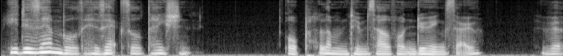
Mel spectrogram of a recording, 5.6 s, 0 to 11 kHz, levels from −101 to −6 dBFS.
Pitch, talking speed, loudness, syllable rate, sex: 170 Hz, 95 wpm, -18 LUFS, 4.4 syllables/s, female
